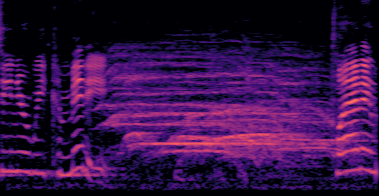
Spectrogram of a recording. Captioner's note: crowd cheers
